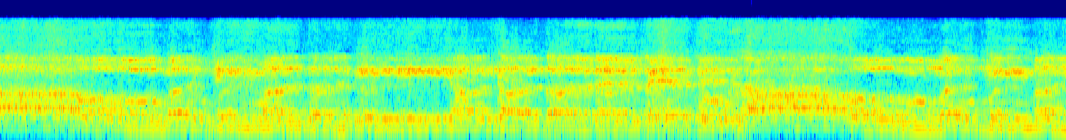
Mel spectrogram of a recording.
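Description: Voices chanting a devotional song in a continuous, melodic line, with a steady low note held underneath.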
